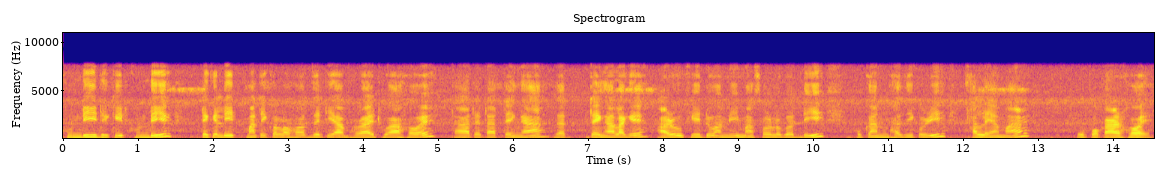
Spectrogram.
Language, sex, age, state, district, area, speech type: Assamese, male, 60+, Assam, Lakhimpur, rural, spontaneous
